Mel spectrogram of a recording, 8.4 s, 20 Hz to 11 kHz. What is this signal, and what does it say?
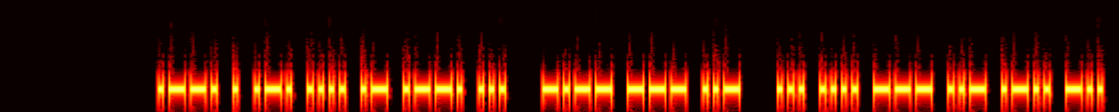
Morse code, heard as a keyed tone, about 32 wpm, 700 Hz. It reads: PERHAPS YOU SHOULD
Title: Sentences from Top 1000 Words - Review Part 6 - 30wpm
